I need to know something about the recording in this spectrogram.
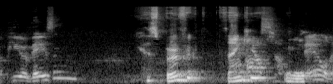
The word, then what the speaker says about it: Piovesan: have and i'm going to say your name wrong pio vasen yes perfect thank you nailed it uh and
